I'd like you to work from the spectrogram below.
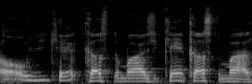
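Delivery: normal talking voice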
